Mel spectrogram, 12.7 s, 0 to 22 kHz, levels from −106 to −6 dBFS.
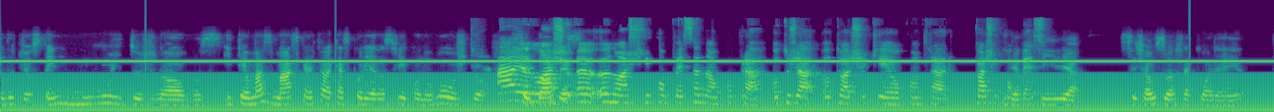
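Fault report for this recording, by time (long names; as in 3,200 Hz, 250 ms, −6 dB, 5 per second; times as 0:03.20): mains buzz 60 Hz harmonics 27 −31 dBFS
whistle 2,700 Hz −29 dBFS
0:01.45: click −13 dBFS
0:03.35: click −16 dBFS
0:11.89: click −10 dBFS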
